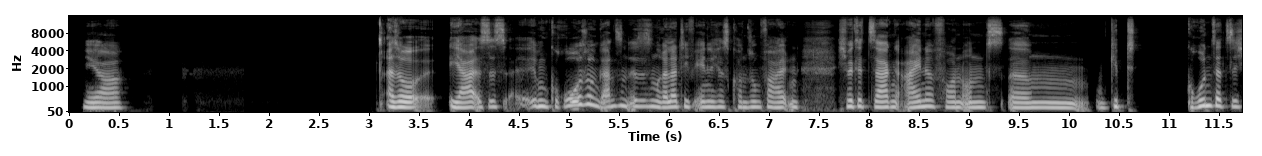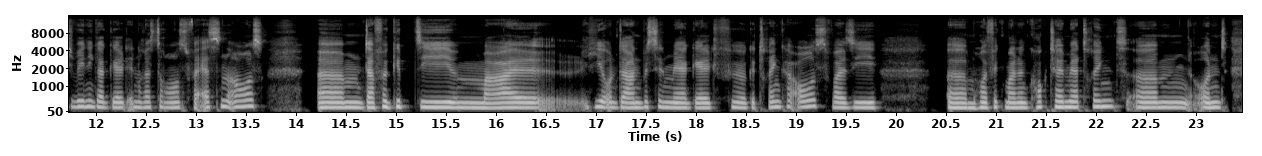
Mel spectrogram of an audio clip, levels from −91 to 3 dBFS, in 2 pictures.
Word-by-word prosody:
Ja. 190 Hz, -1 st, 0 dB, 2.6 s
Also, 205 Hz, -2 st, +6 dB
äh, -, -, -11 dB, 0.2 s
ja, 195 Hz, -1 st, +3 dB
es 200 Hz, -, -3 dB
ist 215 Hz, 0 st, -3 dB, 0.2 s
im 235 Hz, -1 st, +2 dB
Großen 250 Hz, +9 st, +1 dB
und 260 Hz, -, +1 dB
Ganzen 240 Hz, +4 st, -2 dB
ist 230 Hz, -, -2 dB
es 230 Hz, -, -3 dB
'n 225 Hz, -, +1 dB
relativ 215 Hz, +2 st, 0 dB
ähnliches 210 Hz, 0 st, -2 dB
Konsumverhalten. 205 Hz, -1 st, -2 dB, 0.4 s
Ich -, -, -11 dB
würde 230 Hz, +1 st, +2 dB
jetzt 220 Hz, 0 st, -5 dB
sagen, 210 Hz, 0 st, +3 dB
eine 215 Hz, +5 st, +1 dB
von 200 Hz, -3 st, -2 dB
uns, 195 Hz, +1 st, -1 dB
ähm, 185 Hz, -2 st, 0 dB
gibt 200 Hz, +4 st, -5 dB, 0.5 s
grundsätzlich 225 Hz, 0 st, +1 dB
weniger 220 Hz, -2 st, +1 dB
Geld 190 Hz, 0 st, -2 dB
in 200 Hz, -, -3 dB
Restaurants 195 Hz, -1 st, -3 dB
für -, -, -4 dB
Essen 200 Hz, +3 st, 0 dB
aus. 230 Hz, +3 st, 0 dB, 0.5 s
Ähm, 190 Hz, 0 st, +4 dB
dafür 190 Hz, +3 st, +3 dB
gibt 220 Hz, +2 st, -3 dB
sie 195 Hz, -2 st, +4 dB
mal 185 Hz, 0 st, +1 dB
hier 205 Hz, 0 st, -1 dB
und 195 Hz, 0 st, -2 dB
da 185 Hz, -1 st, +3 dB
'n 185 Hz, 0 st, +1 dB
bisschen 200 Hz, 0 st, -1 dB
mehr 185 Hz, -1 st, +2 dB
Geld 180 Hz, 0 st, 0 dB
für 190 Hz, -1 st, -3 dB
Getränke 210 Hz, +4 st, -4 dB
aus, 225 Hz, +2 st, -2 dB
weil 190 Hz, -1 st, +1 dB
sie, 190 Hz, 0 st, -1 dB, 0.7 s
ähm, 180 Hz, -2 st, +2 dB
häufig 195 Hz, +2 st, -1 dB
mal 190 Hz, -1 st, +2 dB
'nen 185 Hz, 0 st, +2 dB
Cocktail 205 Hz, +1 st, 0 dB
mehr 205 Hz, 0 st, +3 dB
trinkt. 225 Hz, 0 st, -2 dB
Ähm, 190 Hz, -2 st, +1 dB
und 195 Hz, 0 st, 0 dB
195 Hz, 150 wpm, -25 LUFS, 190-215 Hz, 2.6 s, Also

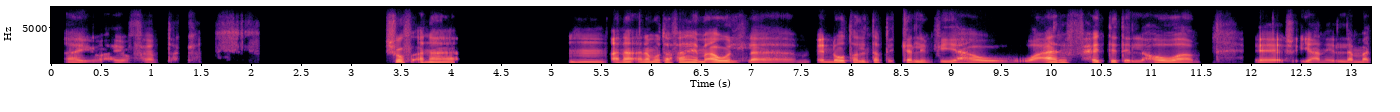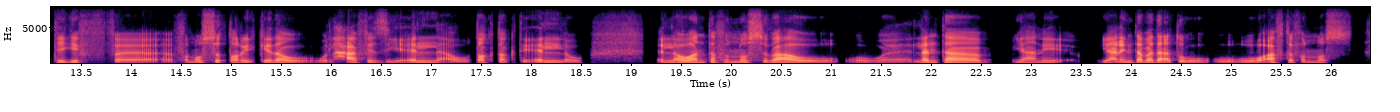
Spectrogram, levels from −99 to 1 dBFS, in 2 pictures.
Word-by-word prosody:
أيوI، 100 Hz, -4 st, -7 dB
أيوI، 90 Hz, -1 st, -9 dB
فهمتَك. -, -, -13 dB, 1.9 s
شوف 165 Hz, +1 st, -2 dB
أنا 120 Hz, -5 st, -2 dB, 1.2 s
إمم، 120 Hz, -5 st, -8 dB
أنا 125 Hz, +1 st, +1 dB
أنا 130 Hz, -, 0 dB
متفّهم 135 Hz, +8 st, -1 dB
أوي 135 Hz, 0 st, +4 dB, 0.2 s
ال -, -, +1 dB, 0.7 s
النقطة 120 Hz, +2 st, 0 dB
اللي 115 Hz, -, -4 dB
أنت 115 Hz, -, -6 dB
بتتكلّم 115 Hz, -3 st, -6 dB
فيها 105 Hz, -1 st, -4 dB
وعارف 105 Hz, +8 st, -2 dB
حِتّة 125 Hz, +1 st, -2 dB
اللي 100 Hz, -1 st, -9 dB
هو 110 Hz, -4 st, -1 dB, 0.6 s
آآ -, -, -2 dB
ش -, -, -9 dB
يعني 100 Hz, -1 st, -6 dB
لمّا 105 Hz, 0 st, -6 dB
تيجي 125 Hz, +3 st, -1 dB
في 95 Hz, -4 st, -3 dB
في -, -, -10 dB
نُص 120 Hz, +2 st, -2 dB
الطريق 115 Hz, +3 st, 0 dB
كده 120 Hz, 0 st, +4 dB
والحافز 110 Hz, 0 st, +1 dB
يقِل 105 Hz, +1 st, -1 dB
أو 95 Hz, 0 st, -5 dB
طاقتك -, -, -1 dB
تقِل 115 Hz, -3 st, -2 dB
و 100 Hz, +2 st, -9 dB, 0.8 s
اللي 110 Hz, +2 st, +1 dB
هو 145 Hz, +4 st, +8 dB
أنت 160 Hz, +1 st, +1 dB
في 135 Hz, -, -9 dB
النُص 115 Hz, +2 st, -2 dB
بقى 120 Hz, 0 st, +8 dB
و 100 Hz, -1 st, -4 dB
ولا 100 Hz, +1 st, -1 dB
أنت 135 Hz, -4 st, +7 dB, 0.4 s
يعني 105 Hz, -2 st, -4 dB, 0.4 s
يعني -, -, +7 dB
أنت 140 Hz, +2 st, +1 dB
بدأت 130 Hz, +1 st, +6 dB
و -, -, +2 dB
و 110 Hz, -1 st, -6 dB
ووقَفت 115 Hz, +3 st, +1 dB
في -, -, -12 dB
النُص، 100 Hz, -2 st, -8 dB
115 Hz, 125 wpm, -26 LUFS, 105-125 Hz, 1.9 s, هو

